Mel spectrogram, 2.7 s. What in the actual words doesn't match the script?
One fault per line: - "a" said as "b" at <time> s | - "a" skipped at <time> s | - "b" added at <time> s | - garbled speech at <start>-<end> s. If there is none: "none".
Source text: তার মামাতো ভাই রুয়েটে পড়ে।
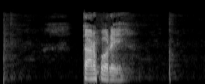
- "মামাতো ভাই রুয়েটে" skipped at 1.2 s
